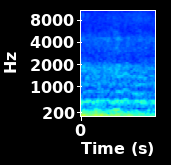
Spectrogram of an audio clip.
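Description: Honey bees hum in a dense, low, continuous drone at an open hive during spring maintenance, with the buzzing close and steady throughout.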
